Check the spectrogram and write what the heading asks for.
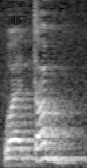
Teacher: bunyi pantulan yang keluar daripada huruf ba yang bertasdid yang dalam posisi dimatikan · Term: qalqalah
